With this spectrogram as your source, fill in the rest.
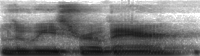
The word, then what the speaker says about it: Luis Robert: a prospect do you mean like saying it luis robert yeah directly yeah the correct way to say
